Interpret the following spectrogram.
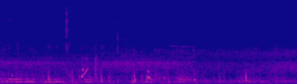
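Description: Hooves of horses and Highland cattle thudding irregularly on grassy pasture turf, with a low hum under them for about the first second and a half.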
